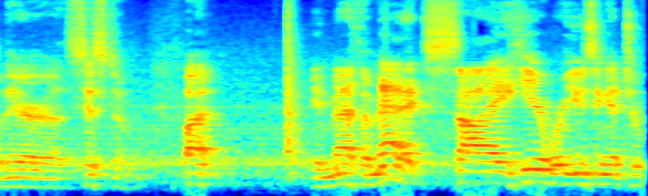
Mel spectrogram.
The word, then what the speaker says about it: psi: These, the angles opposite these sides and corresponding to the vertices, that is a Greek letter psi, psi, pronounced psi.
